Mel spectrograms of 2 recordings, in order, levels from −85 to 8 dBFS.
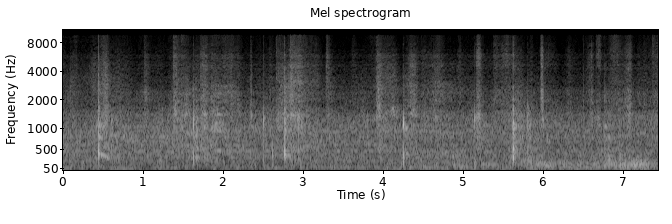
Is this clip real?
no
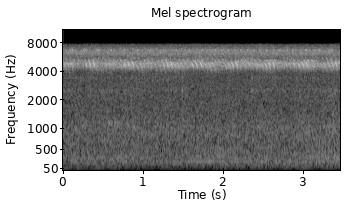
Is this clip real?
yes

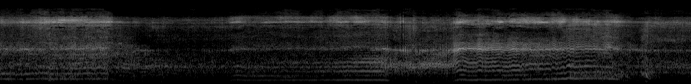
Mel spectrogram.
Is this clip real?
no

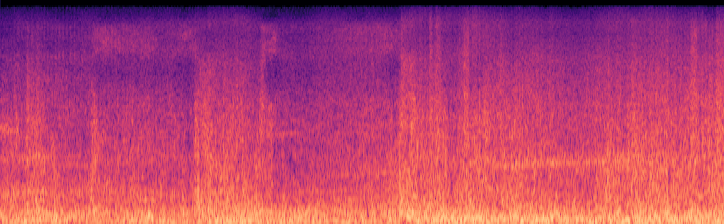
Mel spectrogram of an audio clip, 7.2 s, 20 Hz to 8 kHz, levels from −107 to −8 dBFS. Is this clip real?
no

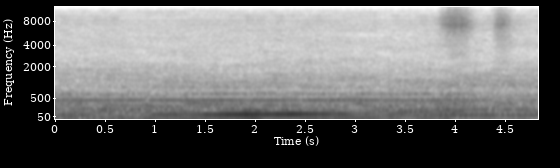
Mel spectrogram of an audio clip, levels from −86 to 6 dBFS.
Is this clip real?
no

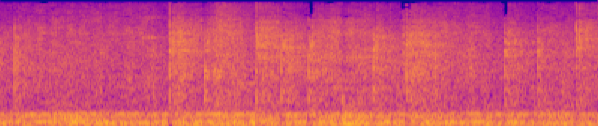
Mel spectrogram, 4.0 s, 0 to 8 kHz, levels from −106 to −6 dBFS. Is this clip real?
yes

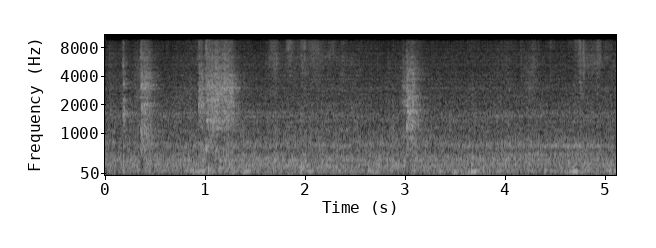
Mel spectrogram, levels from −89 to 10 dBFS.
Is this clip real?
no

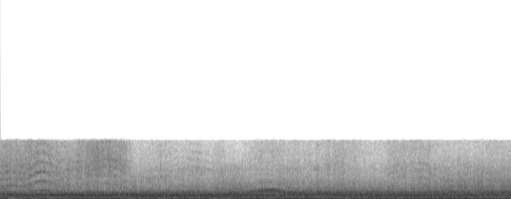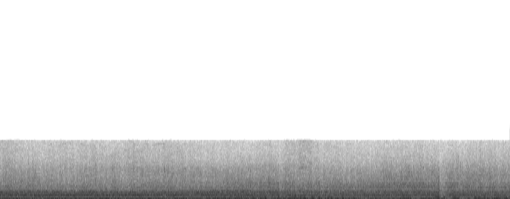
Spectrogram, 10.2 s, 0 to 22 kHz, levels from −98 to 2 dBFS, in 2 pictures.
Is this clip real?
yes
